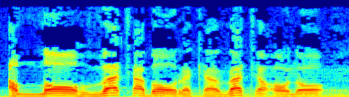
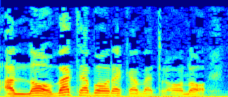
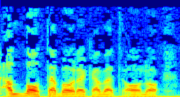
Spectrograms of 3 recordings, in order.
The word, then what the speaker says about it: الله و تبارک و تعالی: اجازه میفرمایید من عرض کنم وقتی شما میگید الله و تبارک و تعالی، غلط تلفظ نمی کنم، هر دو رو با واو میارم، دو تا اسمه، و تبارک و تعالی، الله و تبارک و تعالی، که به غلط متاسفانه میگن الله تبارک و تعالی، الله و تبارک و تعالی.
